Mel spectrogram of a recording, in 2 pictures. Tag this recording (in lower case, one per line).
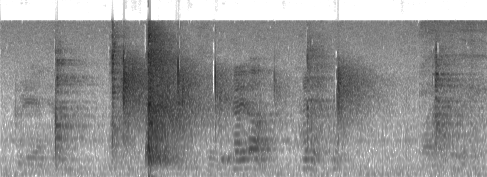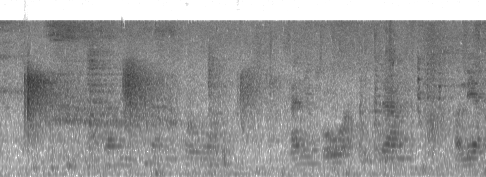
speech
